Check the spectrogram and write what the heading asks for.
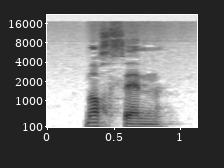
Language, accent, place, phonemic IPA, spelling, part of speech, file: French, France, Lyon, /mɔʁ.fɛm/, morphème, noun, LL-Q150 (fra)-morphème.wav
- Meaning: morpheme (smallest linguistic unit within a word that can carry a meaning)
